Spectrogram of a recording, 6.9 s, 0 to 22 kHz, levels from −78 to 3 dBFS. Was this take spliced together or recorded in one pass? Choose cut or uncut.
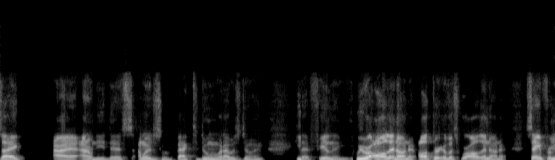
cut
